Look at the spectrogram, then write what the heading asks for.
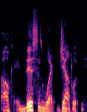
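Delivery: plain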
